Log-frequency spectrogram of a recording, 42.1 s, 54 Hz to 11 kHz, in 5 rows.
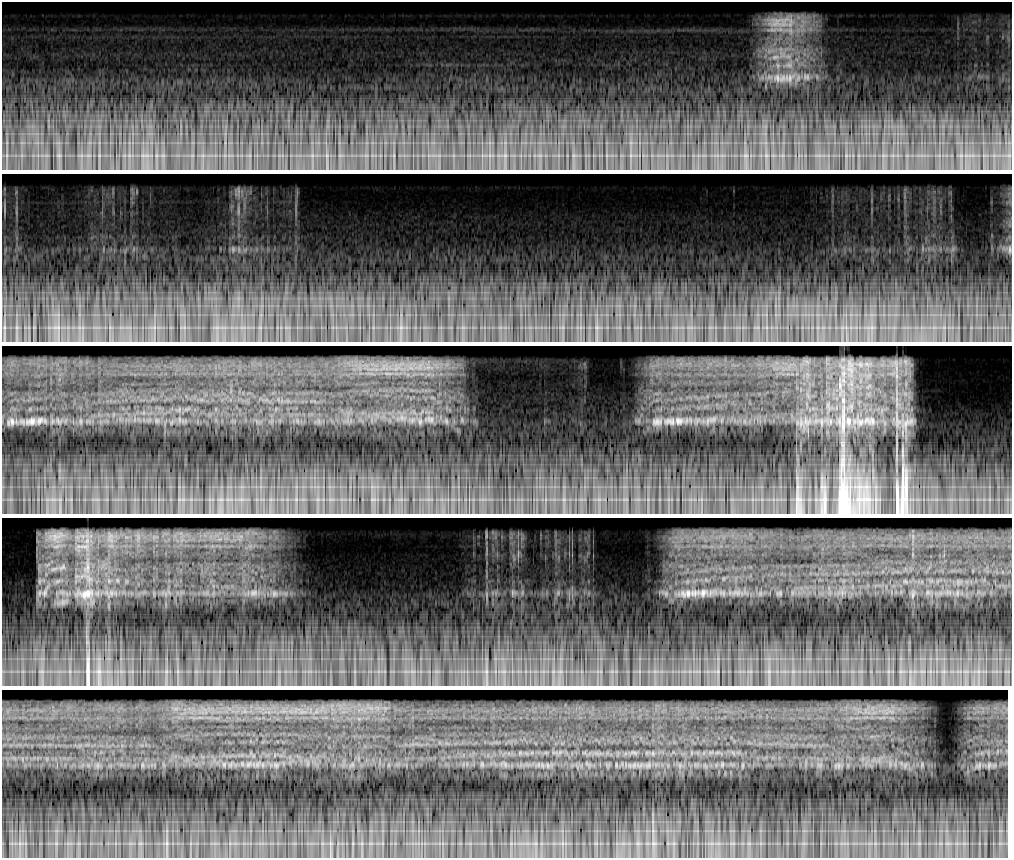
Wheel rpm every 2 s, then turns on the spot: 0, 0, 0, 40, 30, 10, 0, 10, 100, 160, 60, 120, 80, 120, 10, 90, 160, 160, 160, 160, 120.
6-12 20-22 28-30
